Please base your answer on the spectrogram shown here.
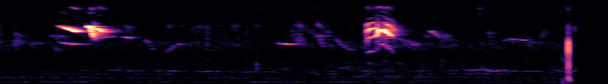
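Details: Australasian bushlark, subspecies parva, gives high sliding whistles and a loud buzzy burst, followed by a sharp click just before the sound cuts off.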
